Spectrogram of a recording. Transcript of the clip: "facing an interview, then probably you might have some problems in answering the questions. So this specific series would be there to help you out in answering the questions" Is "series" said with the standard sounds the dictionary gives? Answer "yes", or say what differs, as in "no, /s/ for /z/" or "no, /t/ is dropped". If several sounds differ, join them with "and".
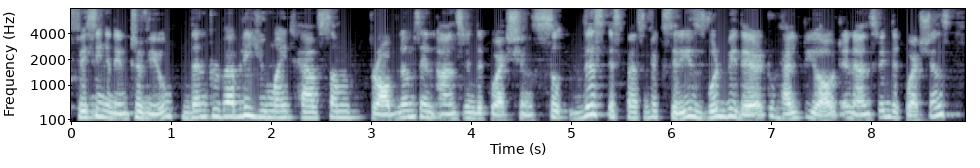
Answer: yes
